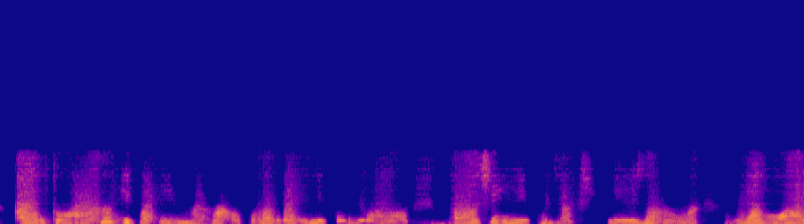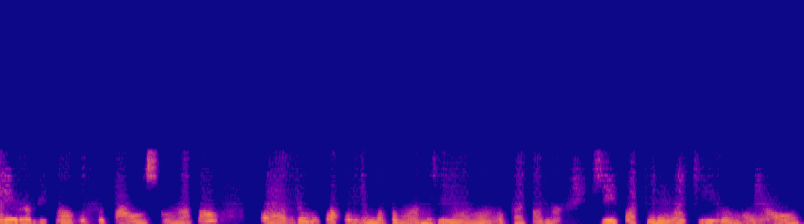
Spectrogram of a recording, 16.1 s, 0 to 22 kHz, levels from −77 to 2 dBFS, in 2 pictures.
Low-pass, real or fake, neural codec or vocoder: 7.2 kHz; fake; codec, 44.1 kHz, 0.9 kbps, DAC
